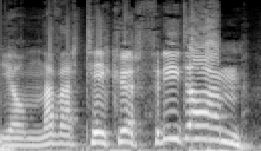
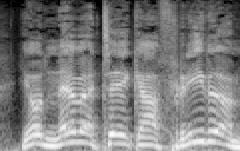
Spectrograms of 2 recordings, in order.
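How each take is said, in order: First: Broad Scottish battle cry; hammed-up Scottish freedom cry; Scottish accent. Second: Mock Braveheart battle cry; hammed-up freedom speech; light Scottish war cry; rallying cry. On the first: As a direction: roll it out in full Scottish. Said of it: "exactly how I sound with my Scottish accent". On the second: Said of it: "go back from the microphone a little bit and say". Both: Shown as a demonstration.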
